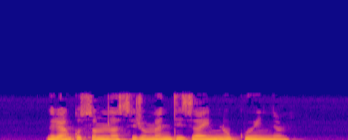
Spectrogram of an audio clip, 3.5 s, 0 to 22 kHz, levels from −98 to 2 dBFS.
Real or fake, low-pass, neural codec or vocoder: real; 7.2 kHz; none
